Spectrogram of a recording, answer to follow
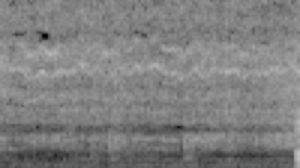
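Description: SwitchBot Curtain robot's motor running faintly and steadily, a quiet whir as it drives the curtain along the rod.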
